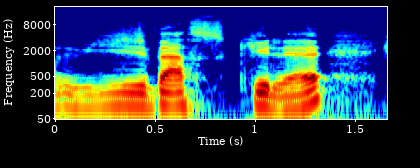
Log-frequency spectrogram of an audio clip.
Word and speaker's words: Jyväskylä: Before she went to the University of Jyväskylä, she was in Adelaide, Australia, and she decided that she would do a close look at elevator positioning.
